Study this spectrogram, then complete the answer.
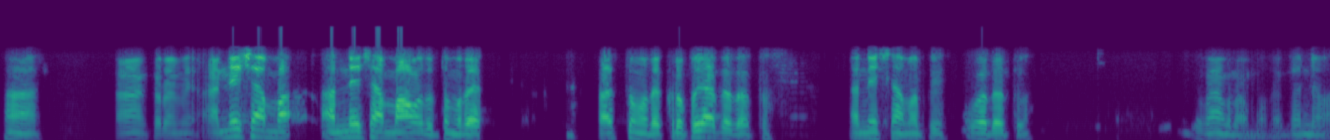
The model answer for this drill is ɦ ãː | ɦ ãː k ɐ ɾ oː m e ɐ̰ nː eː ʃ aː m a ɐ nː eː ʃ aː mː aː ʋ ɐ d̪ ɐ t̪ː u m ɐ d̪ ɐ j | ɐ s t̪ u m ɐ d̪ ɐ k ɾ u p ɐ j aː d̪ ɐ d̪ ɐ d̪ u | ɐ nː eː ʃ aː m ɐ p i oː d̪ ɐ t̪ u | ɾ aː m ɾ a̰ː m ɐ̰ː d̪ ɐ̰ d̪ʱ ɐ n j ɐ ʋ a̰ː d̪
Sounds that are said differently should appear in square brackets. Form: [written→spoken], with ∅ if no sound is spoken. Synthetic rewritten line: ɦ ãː | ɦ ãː k ɐ ɾ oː m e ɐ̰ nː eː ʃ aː m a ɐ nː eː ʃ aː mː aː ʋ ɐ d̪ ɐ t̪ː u m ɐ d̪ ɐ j | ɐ s t̪ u m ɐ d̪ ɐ k ɾ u p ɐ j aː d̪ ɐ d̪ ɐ [d̪→t̪] u | ɐ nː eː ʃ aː m ɐ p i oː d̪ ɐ t̪ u | ɾ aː m ɾ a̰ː m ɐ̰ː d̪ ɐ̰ d̪ʱ ɐ n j ɐ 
